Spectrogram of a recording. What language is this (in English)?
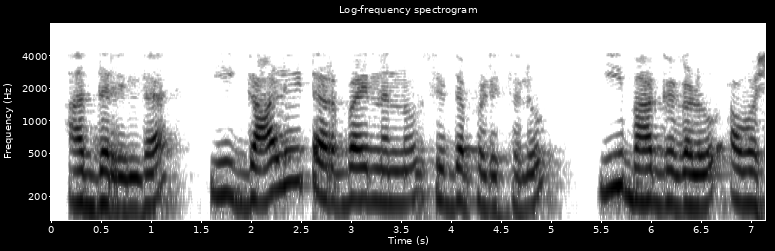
Kannada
